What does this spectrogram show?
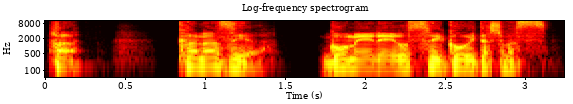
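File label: start, Japanese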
